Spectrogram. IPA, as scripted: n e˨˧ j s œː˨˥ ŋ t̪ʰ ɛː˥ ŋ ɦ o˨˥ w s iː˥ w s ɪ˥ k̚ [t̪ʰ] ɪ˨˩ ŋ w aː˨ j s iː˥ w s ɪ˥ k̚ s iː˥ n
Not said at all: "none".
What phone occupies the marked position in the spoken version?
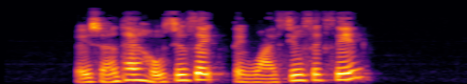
t̪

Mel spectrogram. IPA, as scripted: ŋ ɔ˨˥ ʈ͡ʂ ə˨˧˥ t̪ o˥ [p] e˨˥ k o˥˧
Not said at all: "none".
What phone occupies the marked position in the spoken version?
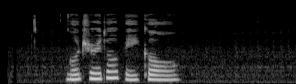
p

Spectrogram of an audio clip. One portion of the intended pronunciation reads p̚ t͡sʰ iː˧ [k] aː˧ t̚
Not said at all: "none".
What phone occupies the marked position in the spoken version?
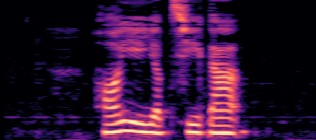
k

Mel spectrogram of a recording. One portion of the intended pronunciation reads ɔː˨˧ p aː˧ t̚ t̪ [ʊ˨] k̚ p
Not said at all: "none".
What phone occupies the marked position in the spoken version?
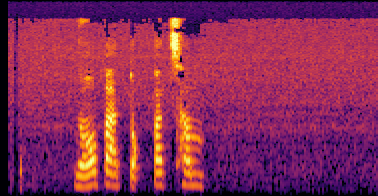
ʊ˨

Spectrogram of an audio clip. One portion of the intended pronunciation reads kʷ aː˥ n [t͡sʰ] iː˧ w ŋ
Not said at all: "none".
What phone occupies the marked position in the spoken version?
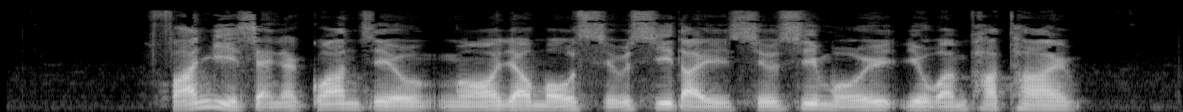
t͡s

